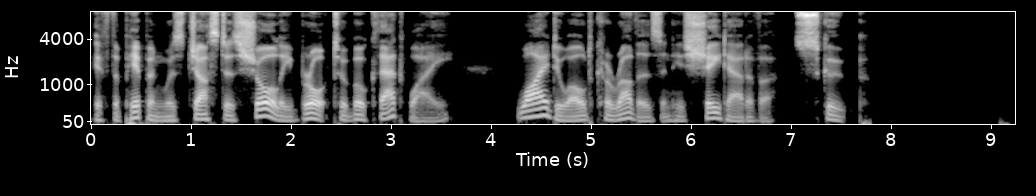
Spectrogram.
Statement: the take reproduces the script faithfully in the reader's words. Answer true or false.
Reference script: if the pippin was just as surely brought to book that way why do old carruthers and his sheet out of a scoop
true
